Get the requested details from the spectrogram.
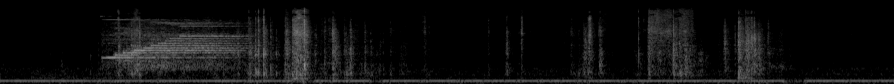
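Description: Thin paper wrapping rustles and crinkles as it is peeled off.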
